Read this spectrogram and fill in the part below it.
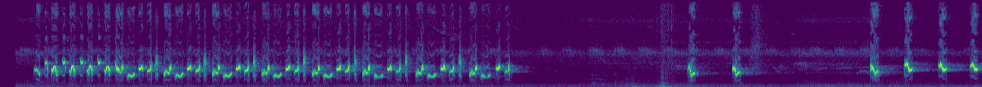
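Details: Sooty-headed bulbul call used to draw other bulbuls into answering: a fast run of bright chirpy notes for about five seconds, then a pause with a low thump, followed by scattered single sharp chirps.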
